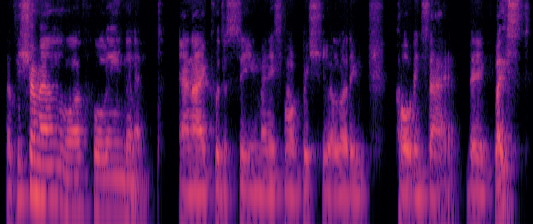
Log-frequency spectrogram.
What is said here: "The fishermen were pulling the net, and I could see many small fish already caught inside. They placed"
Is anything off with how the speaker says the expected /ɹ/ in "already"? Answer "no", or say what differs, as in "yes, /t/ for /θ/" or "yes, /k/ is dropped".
yes, /ɹ/ is dropped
